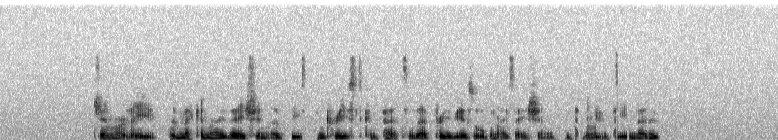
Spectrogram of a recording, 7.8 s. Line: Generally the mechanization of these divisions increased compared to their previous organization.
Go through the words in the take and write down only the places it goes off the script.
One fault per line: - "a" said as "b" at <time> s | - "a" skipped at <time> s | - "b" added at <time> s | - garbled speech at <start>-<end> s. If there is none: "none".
- "divisions" skipped at 3.0 s
- garbled speech at 5.6-6.6 s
